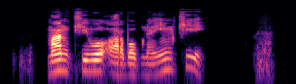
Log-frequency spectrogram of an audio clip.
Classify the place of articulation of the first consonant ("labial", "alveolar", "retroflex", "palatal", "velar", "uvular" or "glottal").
labial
